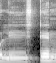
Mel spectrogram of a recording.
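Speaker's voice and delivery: लिस्टेन with the t fully sounded, "lis-ten"; wrong pronunciation. Shown as a demonstration. Teacher showing students the reading to avoid, t sounded. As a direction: say लिस्टेन with a hard, audible t. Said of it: "नहीं पढ़ा जाएगा".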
